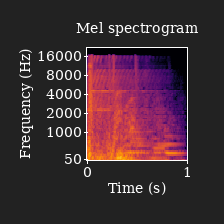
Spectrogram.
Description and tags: STAB 071 mastered 16 bit
Electronic percussion created with Metaphysical Function from Native Instruments within Cubase SX. Mastering done within Wavelab using Elemental Audio and TC plugins. A weird spacy short electronic effect for synthetic soundsculpturing. Almost usable as a loop on 60, 90 or 120 bpm...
